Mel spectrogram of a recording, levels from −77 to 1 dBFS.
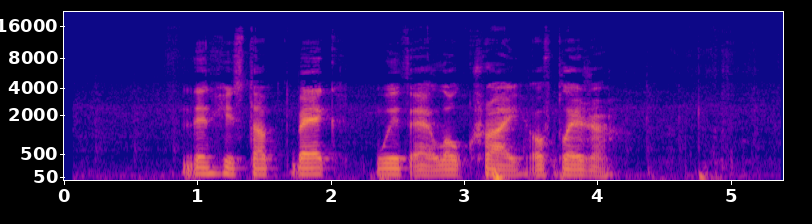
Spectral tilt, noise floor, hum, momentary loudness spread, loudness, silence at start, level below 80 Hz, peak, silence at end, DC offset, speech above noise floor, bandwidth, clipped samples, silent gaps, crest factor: -5 dB/octave; -54 dBFS; none; 17 LU; -27 LUFS; 0.9 s; -42 dBFS; -6 dBFS; 0.35 s; under 0.1%; 28 dB; 16 kHz; under 0.1%; none; 22 dB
